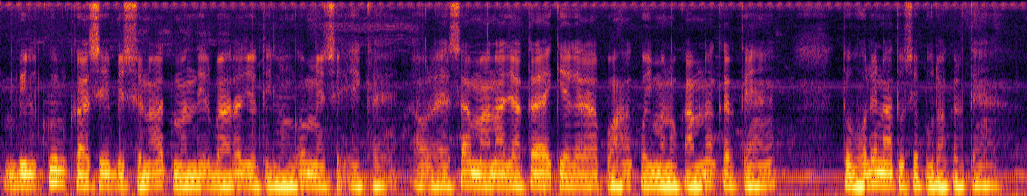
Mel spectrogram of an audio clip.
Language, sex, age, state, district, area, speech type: Hindi, male, 30-45, Uttar Pradesh, Azamgarh, rural, read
